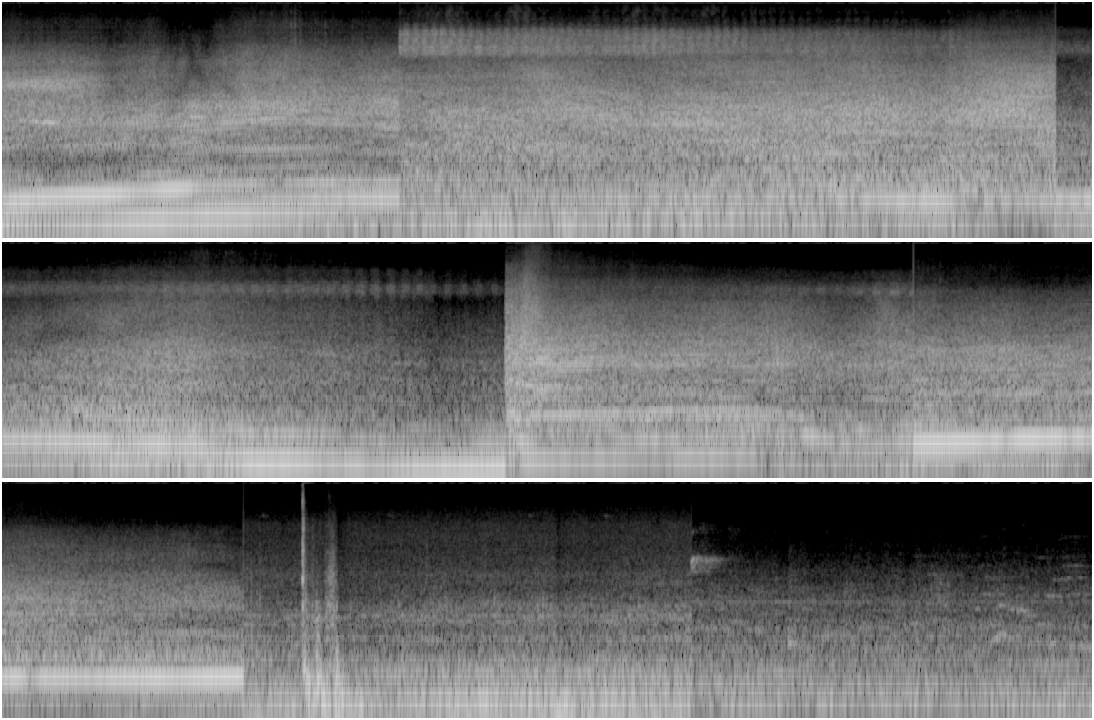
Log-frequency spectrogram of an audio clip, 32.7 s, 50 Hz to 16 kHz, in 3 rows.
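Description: Porsche 911 (993) Targa's air-cooled flat-six engine under way, its pitch climbing as it accelerates and dropping as it slows, in several shots joined by abrupt cuts. From about four to ten seconds a high steady hiss runs with it, and it is quieter near the end.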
